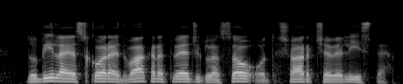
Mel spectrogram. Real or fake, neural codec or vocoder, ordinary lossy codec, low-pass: real; none; none; 7.2 kHz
